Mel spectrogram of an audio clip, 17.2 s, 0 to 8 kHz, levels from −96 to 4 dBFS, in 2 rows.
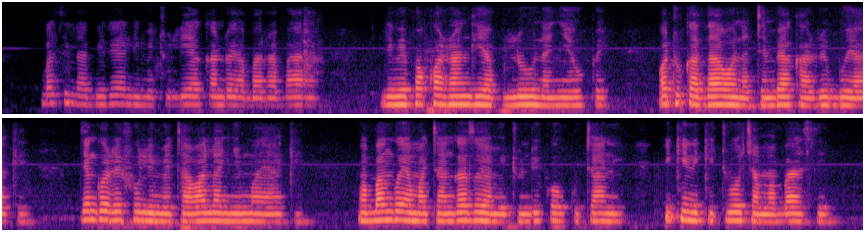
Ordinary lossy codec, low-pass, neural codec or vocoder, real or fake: Opus, 24 kbps; 7.2 kHz; none; real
